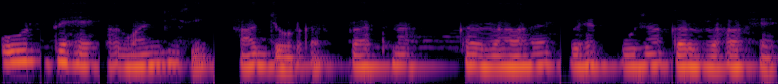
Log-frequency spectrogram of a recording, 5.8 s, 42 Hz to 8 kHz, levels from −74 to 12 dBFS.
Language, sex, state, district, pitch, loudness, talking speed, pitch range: Hindi, male, Uttar Pradesh, Muzaffarnagar, 130 Hz, -32 LUFS, 165 wpm, 125-135 Hz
